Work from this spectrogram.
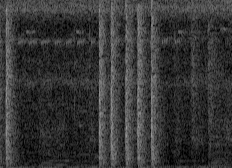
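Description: Bursts of machine gun fire crackle in a quick cluster of shots from a firefight with bandits, with scattered single reports before and after; the gunfire sounds moderately distant.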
